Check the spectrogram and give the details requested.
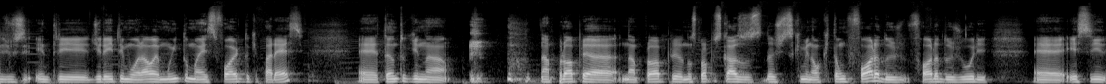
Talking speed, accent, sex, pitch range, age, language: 185 wpm, Brazilian, male, 110-135 Hz, 20-39, Portuguese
